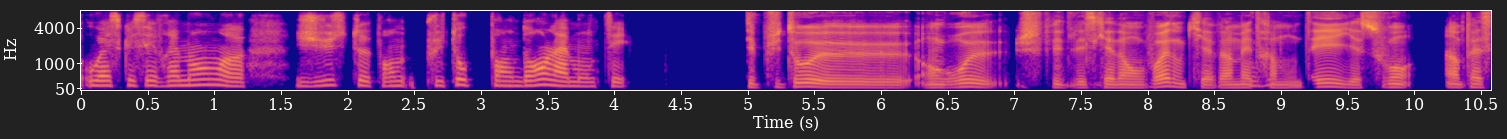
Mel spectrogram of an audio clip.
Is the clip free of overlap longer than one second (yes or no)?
yes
